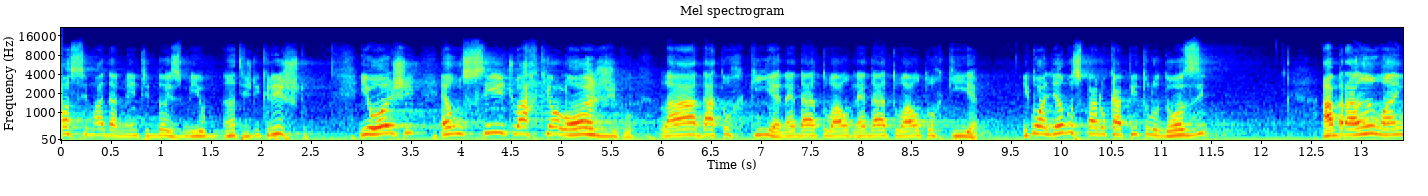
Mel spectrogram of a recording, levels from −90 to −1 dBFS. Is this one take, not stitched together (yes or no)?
no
